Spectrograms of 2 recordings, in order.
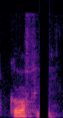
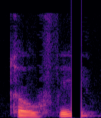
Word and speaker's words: coffee: Then we have for instance the word coffee where we have coffee and we can actually identify that the stress falls on the first syllable coffee.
